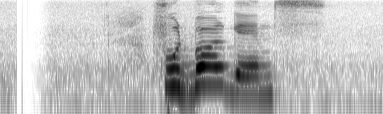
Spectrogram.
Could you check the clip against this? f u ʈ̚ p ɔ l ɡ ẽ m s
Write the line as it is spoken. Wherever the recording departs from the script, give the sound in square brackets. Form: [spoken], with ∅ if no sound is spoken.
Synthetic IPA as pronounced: f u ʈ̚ [b] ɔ l ɡ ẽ m s

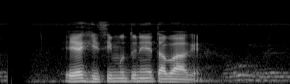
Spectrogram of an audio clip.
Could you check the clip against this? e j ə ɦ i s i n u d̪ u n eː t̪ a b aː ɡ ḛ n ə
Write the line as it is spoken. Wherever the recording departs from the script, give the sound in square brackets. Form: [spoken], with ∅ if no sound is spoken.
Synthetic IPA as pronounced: e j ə ɦ i s i [m] u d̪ u n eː t̪ a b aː ɡ ḛ n ə

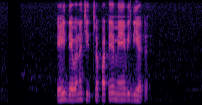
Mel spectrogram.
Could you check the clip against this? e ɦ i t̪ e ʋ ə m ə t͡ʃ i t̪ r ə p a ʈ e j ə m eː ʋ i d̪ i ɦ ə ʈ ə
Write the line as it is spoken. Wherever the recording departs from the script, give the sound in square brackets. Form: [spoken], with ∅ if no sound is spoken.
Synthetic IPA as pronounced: e ɦ i [d̪] e ʋ ə [n] ə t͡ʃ i t̪ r ə p a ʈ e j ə m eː ʋ i d̪ i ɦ ə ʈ ə

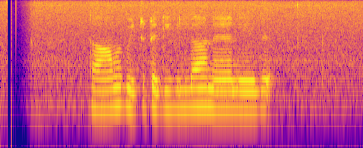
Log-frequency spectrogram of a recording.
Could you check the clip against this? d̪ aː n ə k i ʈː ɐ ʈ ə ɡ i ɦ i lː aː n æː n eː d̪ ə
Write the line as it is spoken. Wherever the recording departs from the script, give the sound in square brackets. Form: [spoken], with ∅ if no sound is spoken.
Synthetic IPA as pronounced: [t̪] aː [m] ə [p] i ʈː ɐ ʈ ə ɡ i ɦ i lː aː n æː n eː d̪ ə

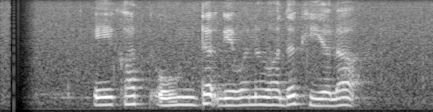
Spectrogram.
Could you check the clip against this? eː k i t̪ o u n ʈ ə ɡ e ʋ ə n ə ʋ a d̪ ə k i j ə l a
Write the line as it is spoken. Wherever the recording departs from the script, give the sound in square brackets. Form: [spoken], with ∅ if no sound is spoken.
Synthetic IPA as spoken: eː k [a] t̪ o u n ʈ ə ɡ e ʋ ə n ə ʋ a d̪ ə k i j ə l a

